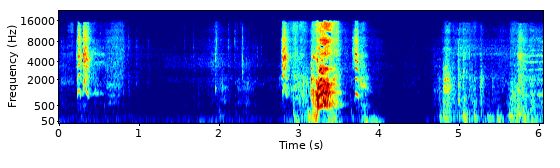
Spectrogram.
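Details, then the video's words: Pet dog barking indoors in a small room; one loud, sharp bark in the middle, with short softer yelps and grunts before and after, separated by silence. "Have you ever heard Dosa BARK before?"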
